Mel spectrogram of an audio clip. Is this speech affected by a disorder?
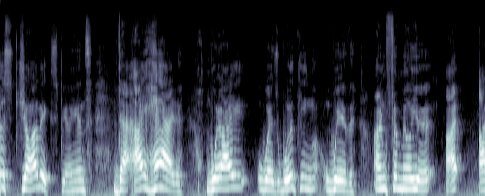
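Yes: cerebral palsy; since birth.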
